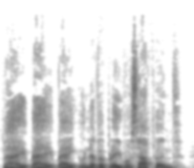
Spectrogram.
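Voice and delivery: high, rushed retelling of an excited call; excited phone call to a mate, voice jumping high. Retold or imitated. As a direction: pitch it up like you can't wait to tell. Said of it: "the excitement in my voice".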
